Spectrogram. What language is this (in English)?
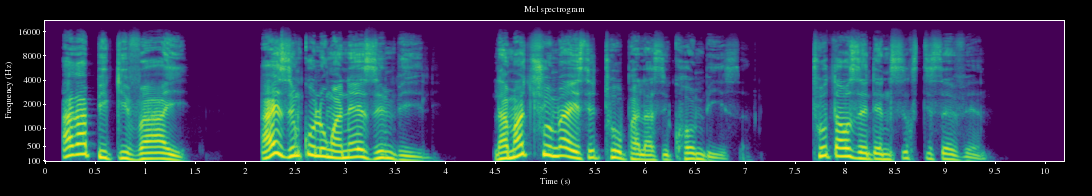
North Ndebele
